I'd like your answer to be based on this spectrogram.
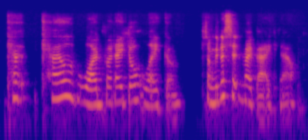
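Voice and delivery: soft, hushed half-whispered aside. Climbing onto Kestrel's shoulder, a character speaks to Kestrel, half-whispering. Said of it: "just whisper".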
